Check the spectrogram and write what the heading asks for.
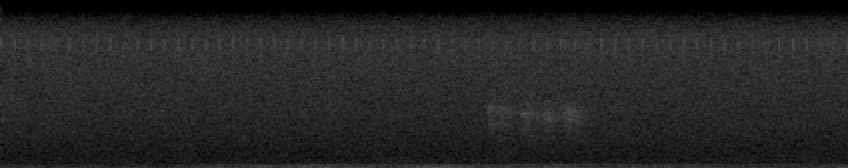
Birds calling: Gray Catbird (Dumetella carolinensis)

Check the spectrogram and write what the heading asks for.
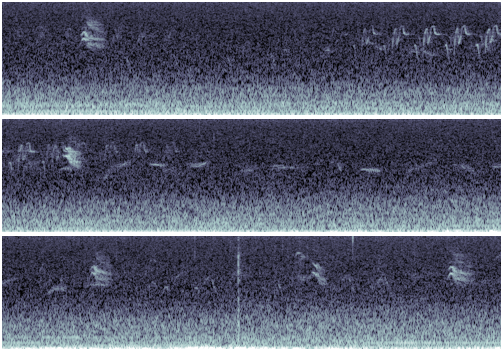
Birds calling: Hawaii Amakihi (Chlorodrepanis virens)
Red-billed Leiothrix (Leiothrix lutea)

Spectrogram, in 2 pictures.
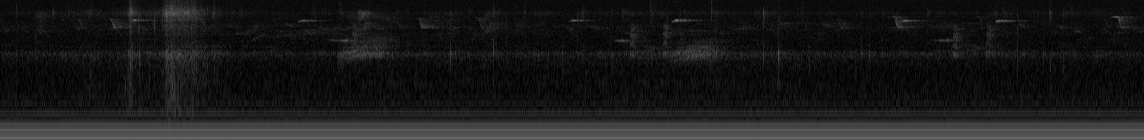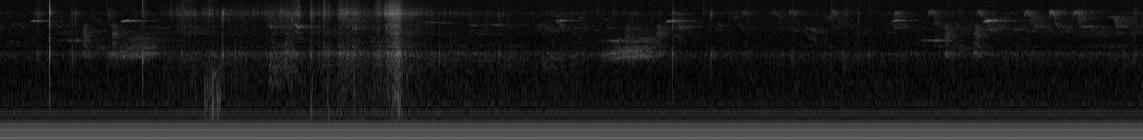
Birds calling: Omao (Myadestes obscurus)
Warbling White-eye (Zosterops japonicus)
Apapane (Himatione sanguinea)

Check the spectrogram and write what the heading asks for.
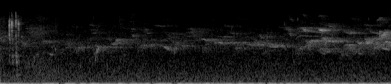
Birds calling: Red-billed Leiothrix (Leiothrix lutea)
Hawaii Amakihi (Chlorodrepanis virens)

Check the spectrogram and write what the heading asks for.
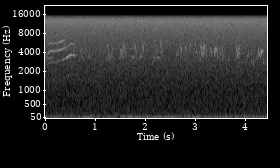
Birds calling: Eurasian Skylark (Alauda arvensis)
House Finch (Haemorhous mexicanus)
Hawaii Amakihi (Chlorodrepanis virens)

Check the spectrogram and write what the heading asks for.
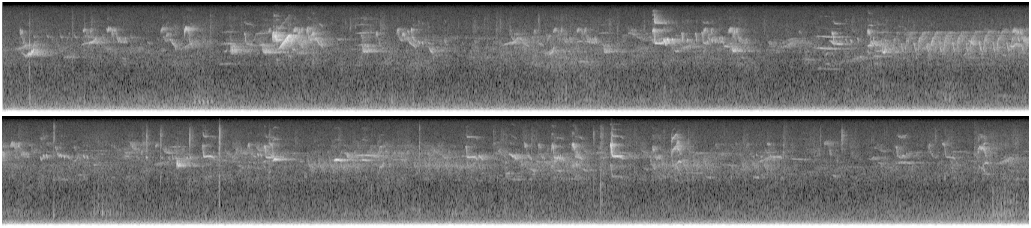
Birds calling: Hawaii Creeper (Loxops mana)
Iiwi (Drepanis coccinea)
Hawaii Akepa (Loxops coccineus)
Warbling White-eye (Zosterops japonicus)
Apapane (Himatione sanguinea)
Hawaii Amakihi (Chlorodrepanis virens)

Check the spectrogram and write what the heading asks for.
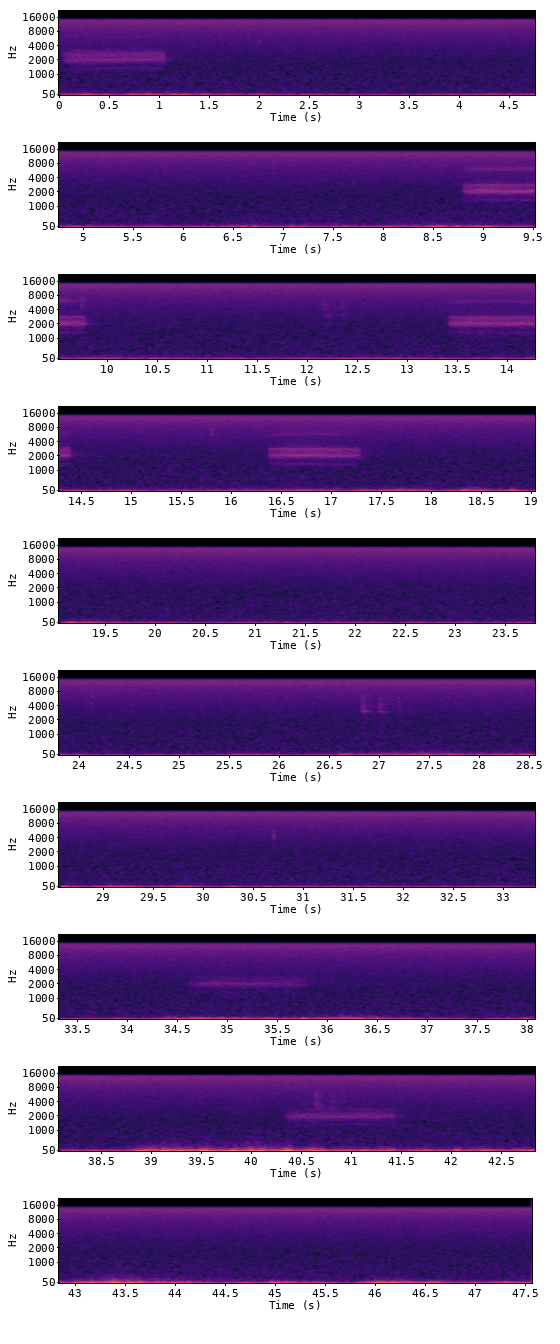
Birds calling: unidentified bird
Clark's Nutcracker (Nucifraga columbiana)
Rock Wren (Salpinctes obsoletus)

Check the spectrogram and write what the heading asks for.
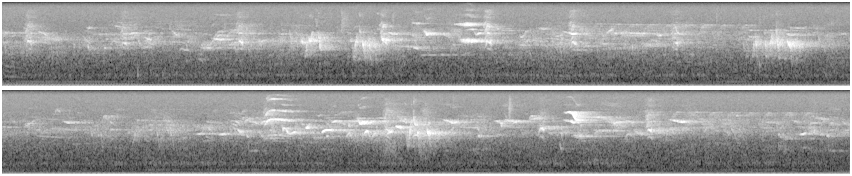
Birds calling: Hawaii Amakihi (Chlorodrepanis virens)
Apapane (Himatione sanguinea)
Red-billed Leiothrix (Leiothrix lutea)
Iiwi (Drepanis coccinea)
Omao (Myadestes obscurus)

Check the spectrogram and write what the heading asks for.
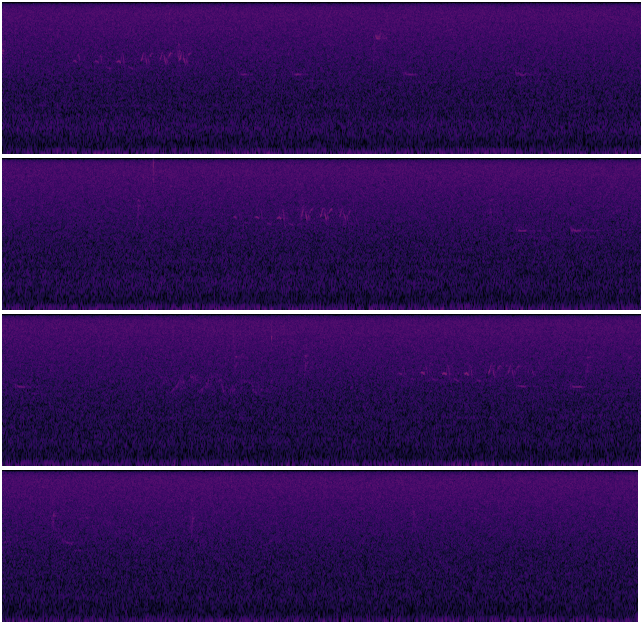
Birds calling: Fox Sparrow (Passerella iliaca)
Purple Finch (Haemorhous purpureus)
Yellow-rumped Warbler (Setophaga coronata)

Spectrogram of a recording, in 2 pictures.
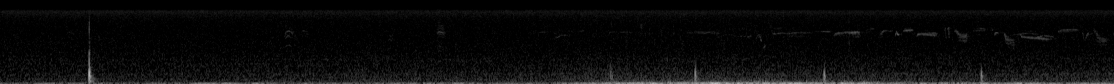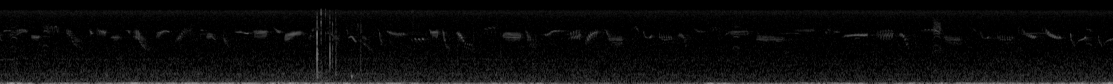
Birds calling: Hawaii Amakihi (Chlorodrepanis virens)
Eurasian Skylark (Alauda arvensis)

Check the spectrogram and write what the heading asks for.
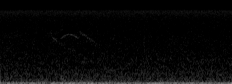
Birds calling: Eurasian Skylark (Alauda arvensis)

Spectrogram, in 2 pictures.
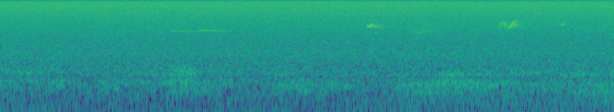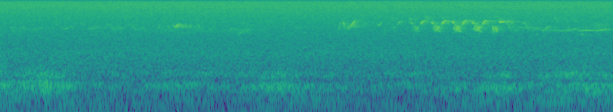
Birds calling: Mountain Chickadee (Poecile gambeli)
Dusky Flycatcher (Empidonax oberholseri)
MacGillivray's Warbler (Geothlypis tolmiei)

